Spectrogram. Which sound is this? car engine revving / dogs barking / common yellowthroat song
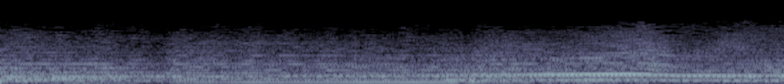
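car engine revving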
